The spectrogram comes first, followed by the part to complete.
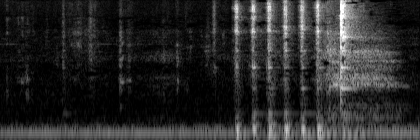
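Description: White plastic spoon stirring rehydrating rice porridge in a ceramic bowl, then a quick rattle of clicks about a second and a half in as the spoon knocks against the bowl, over a steady low hum.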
